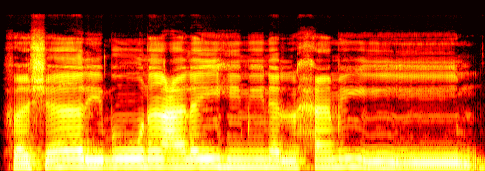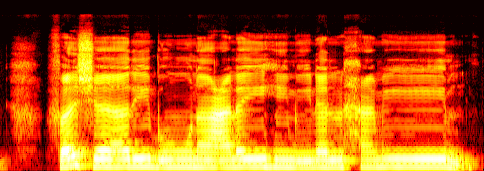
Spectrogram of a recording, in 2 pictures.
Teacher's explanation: شین کو واضح کریں گے، شین کے اوپر کھڑا زبر ہے، ایک الف دال میں کھینچیں گے، را کو باریک ادا کریں گے، با کو واو کے ساتھ ملانا، واو مدہ ایک الف دال میں کھینچیں گے۔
